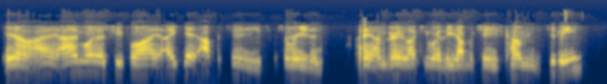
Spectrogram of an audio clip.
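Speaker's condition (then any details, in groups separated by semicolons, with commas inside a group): Cerebral palsy; mild slur, varies by day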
